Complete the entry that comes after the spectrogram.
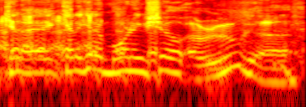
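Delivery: laughing. Real, not acted. Laughing request for sound effect.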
